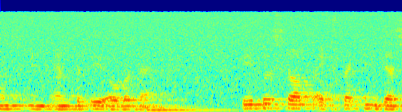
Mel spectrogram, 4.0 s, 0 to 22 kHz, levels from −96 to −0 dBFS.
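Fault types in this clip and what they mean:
Low bit depth with dither: The speech has been stored with very few levels per sample, which fits a 4-bit signal. Before rounding, random noise was added, so the rounding error turns into steady white noise instead of distortion. Here that hiss is constant and even through the whole clip. It is very loud, only slightly quieter than the speech itself. The speech stays clean in shape but sits under a thick bed of noise.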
